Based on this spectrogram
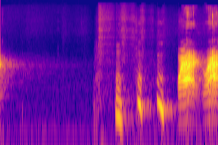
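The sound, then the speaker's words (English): A person imitates a duck with five quick quacks, three short, lower ones followed by two louder, brighter and more nasal ones, after a moment of near silence. “That's not a bad duck impression.”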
